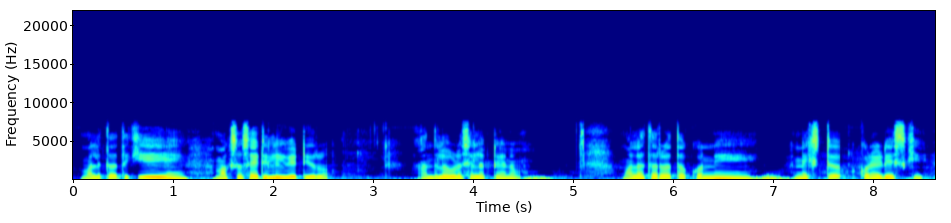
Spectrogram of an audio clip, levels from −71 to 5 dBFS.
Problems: none marked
